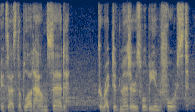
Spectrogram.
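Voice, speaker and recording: An actor playing a composed, principled young man in a video game, speaking in a measured, formal way. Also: on the low side, fairly even intonation, background noise, lightly acted. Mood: earnest. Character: composed, formal young male former park manager, principled and reflective. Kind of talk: scripted video game voice acting. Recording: music behind the voice.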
